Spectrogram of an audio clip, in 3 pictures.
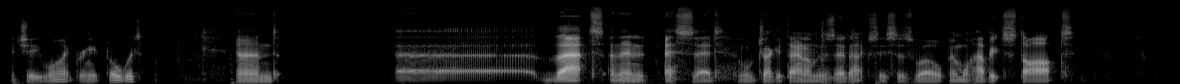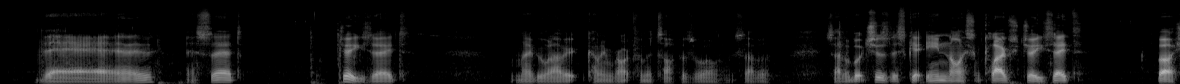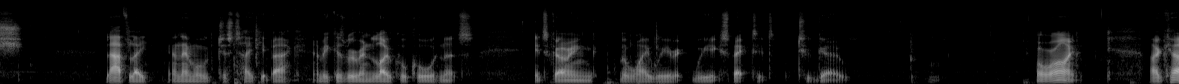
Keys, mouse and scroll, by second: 0.4 y, 2.5 s, 5.5 scroll, 6.4 s, 6.6 z, 8.5 g, 9.0 z, 13.6 s, 13.8 z, 15.1 g, 15.4 z, 15.6-19.6 shift+drag, 20.6 middle click, 20.6 middle click, 20.8 middle click, 21.0 middle click, 21.1 middle click, 22.1 g, 22.4 z, 26.0 g, 26.2 y, 29.9 g, 30.2 z, 33.1 middle click, 33.1 middle click, 33.2 middle click, 34.0 middle click, 34.1 middle click.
